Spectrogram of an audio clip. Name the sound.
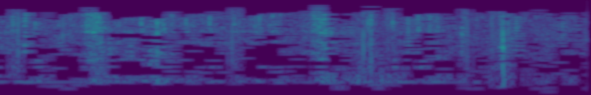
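shower water running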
